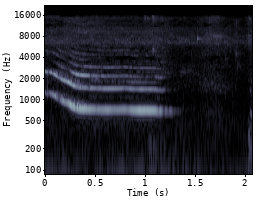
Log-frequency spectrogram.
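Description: A small girl's crying wail: one long high note that falls in pitch and then holds before trailing off.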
